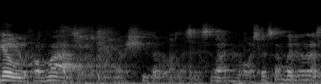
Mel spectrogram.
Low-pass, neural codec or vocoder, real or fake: 7.2 kHz; codec, 16 kHz, 2 kbps, FreqCodec, larger model; fake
